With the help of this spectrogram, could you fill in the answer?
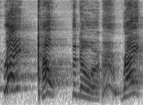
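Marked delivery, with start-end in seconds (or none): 0.1-0.4 high shrieking laugh. Real, not acted. Comedian reliving the fall out the door, shrieking laugh. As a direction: let the laugh fly up into a squeal. Slipping on rose petals.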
